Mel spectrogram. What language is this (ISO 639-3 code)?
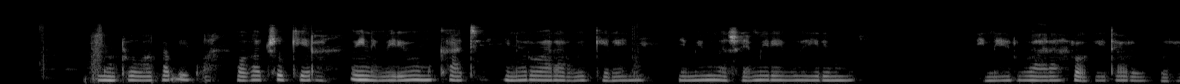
sna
